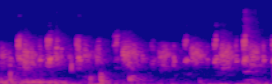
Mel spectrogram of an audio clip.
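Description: Plastic trigger spray bottle pumped rapidly, a quick run of short, quiet spritzes misting water onto compost in seed-tray cells.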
